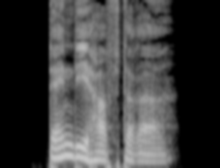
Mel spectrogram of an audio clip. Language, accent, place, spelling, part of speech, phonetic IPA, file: German, Germany, Berlin, dandyhafterer, adjective, [ˈdɛndihaftəʁɐ], De-dandyhafterer.ogg
- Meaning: inflection of dandyhaft: 1. strong/mixed nominative masculine singular comparative degree 2. strong genitive/dative feminine singular comparative degree 3. strong genitive plural comparative degree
